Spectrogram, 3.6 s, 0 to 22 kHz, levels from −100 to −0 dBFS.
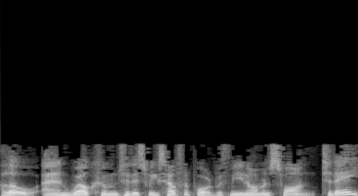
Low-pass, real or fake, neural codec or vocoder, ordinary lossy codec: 7.2 kHz; fake; codec, 16 kHz, 0.7 kbps, FocalCodec; MP3, 24 kbps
